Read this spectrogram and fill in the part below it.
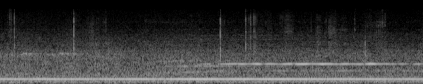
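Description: Paper pages rustle as a book page is turned.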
